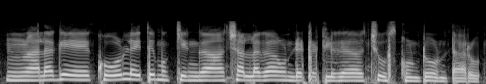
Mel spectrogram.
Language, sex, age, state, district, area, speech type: Telugu, female, 45-60, Andhra Pradesh, Guntur, urban, spontaneous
